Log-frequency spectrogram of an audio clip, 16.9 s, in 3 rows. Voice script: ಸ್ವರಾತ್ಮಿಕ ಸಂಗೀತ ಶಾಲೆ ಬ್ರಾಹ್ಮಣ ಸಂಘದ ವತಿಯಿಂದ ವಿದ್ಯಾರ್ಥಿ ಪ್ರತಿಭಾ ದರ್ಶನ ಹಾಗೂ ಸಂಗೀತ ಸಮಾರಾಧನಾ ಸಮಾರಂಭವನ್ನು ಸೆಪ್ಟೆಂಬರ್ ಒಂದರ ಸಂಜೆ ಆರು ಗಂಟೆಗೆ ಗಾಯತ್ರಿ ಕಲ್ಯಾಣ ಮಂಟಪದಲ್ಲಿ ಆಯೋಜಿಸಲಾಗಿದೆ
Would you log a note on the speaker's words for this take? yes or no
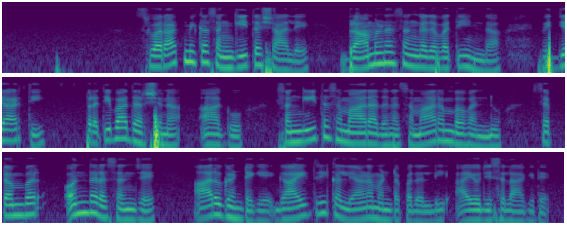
no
